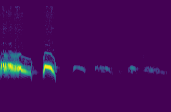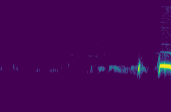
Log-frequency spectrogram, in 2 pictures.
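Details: Spotted dove with a thổ-style voice, used as a decoy, cooing: a loud opening coo and a sharp second note, then soft low murmuring notes, ending with another loud emphatic coo.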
